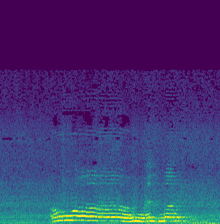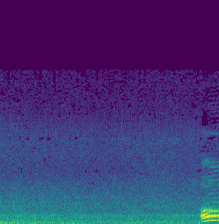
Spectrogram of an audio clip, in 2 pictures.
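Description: A man chants a prayer aloud through a loudspeaker.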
